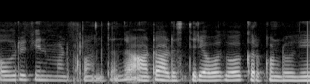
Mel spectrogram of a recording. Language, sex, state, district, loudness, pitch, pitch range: Kannada, female, Karnataka, Belgaum, -16 LUFS, 190 Hz, 185-200 Hz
